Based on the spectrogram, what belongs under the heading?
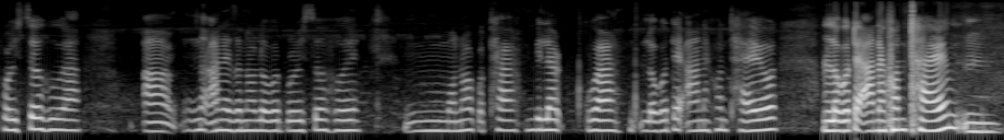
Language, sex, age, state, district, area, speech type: Assamese, female, 45-60, Assam, Dibrugarh, rural, spontaneous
